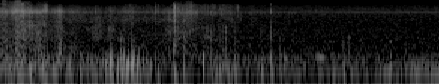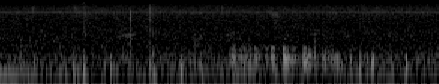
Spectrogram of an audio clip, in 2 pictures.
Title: Stomach growling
